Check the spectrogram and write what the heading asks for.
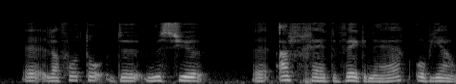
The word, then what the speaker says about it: Wegener: Donc voici la photo de monsieur Alfred Wegener ou bien Wegener. Wegener, c'est la prononciation d'anglais britannique. Wegener, prononciation d'anglais américaine.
